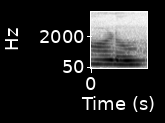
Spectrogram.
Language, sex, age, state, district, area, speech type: Malayalam, female, 18-30, Kerala, Pathanamthitta, urban, spontaneous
